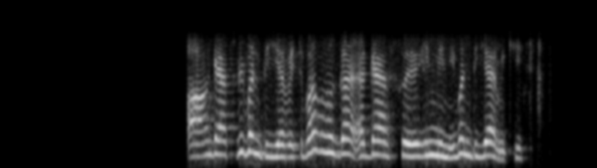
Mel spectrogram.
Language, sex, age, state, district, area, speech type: Dogri, female, 60+, Jammu and Kashmir, Reasi, rural, conversation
